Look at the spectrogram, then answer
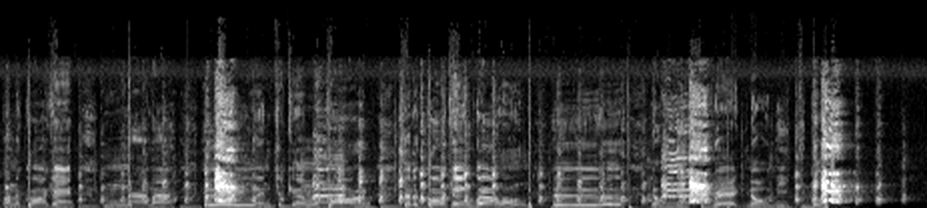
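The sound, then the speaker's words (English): Loud, rapid chicken squawking and clucking fills the whole stretch, choppy and insistent, riding over a rhythmic, tuneful backing with sharper squawks breaking out near the start and end. “Chicken in the corn, so the corn can't grow.”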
